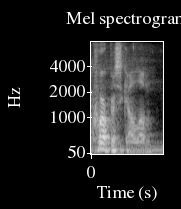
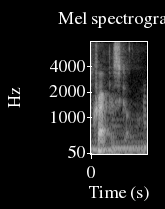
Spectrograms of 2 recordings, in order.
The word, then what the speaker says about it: crepusculum: I knew what I meant by it, but I was like, no, it's not corpusculum. It's crepusculum. It's not pronounced exactly that way.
